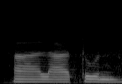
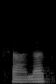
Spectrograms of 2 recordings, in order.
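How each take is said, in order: First: The word ends with a full 'tun' syllable. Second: The word ends with a 't' sound. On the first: This is the full Arabic form. "seperti halatun" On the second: This is the local Indonesian form. "dalam bahasa Nusantara dibaca salat"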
